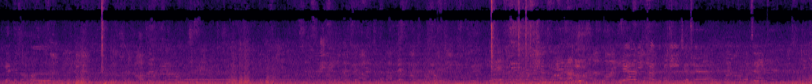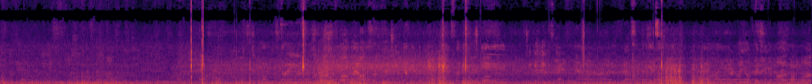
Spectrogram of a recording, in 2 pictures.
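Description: London Underground District line train running at speed, heard from inside the carriage: a steady low rumble that grows louder about two-thirds of the way through, with voices over it.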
